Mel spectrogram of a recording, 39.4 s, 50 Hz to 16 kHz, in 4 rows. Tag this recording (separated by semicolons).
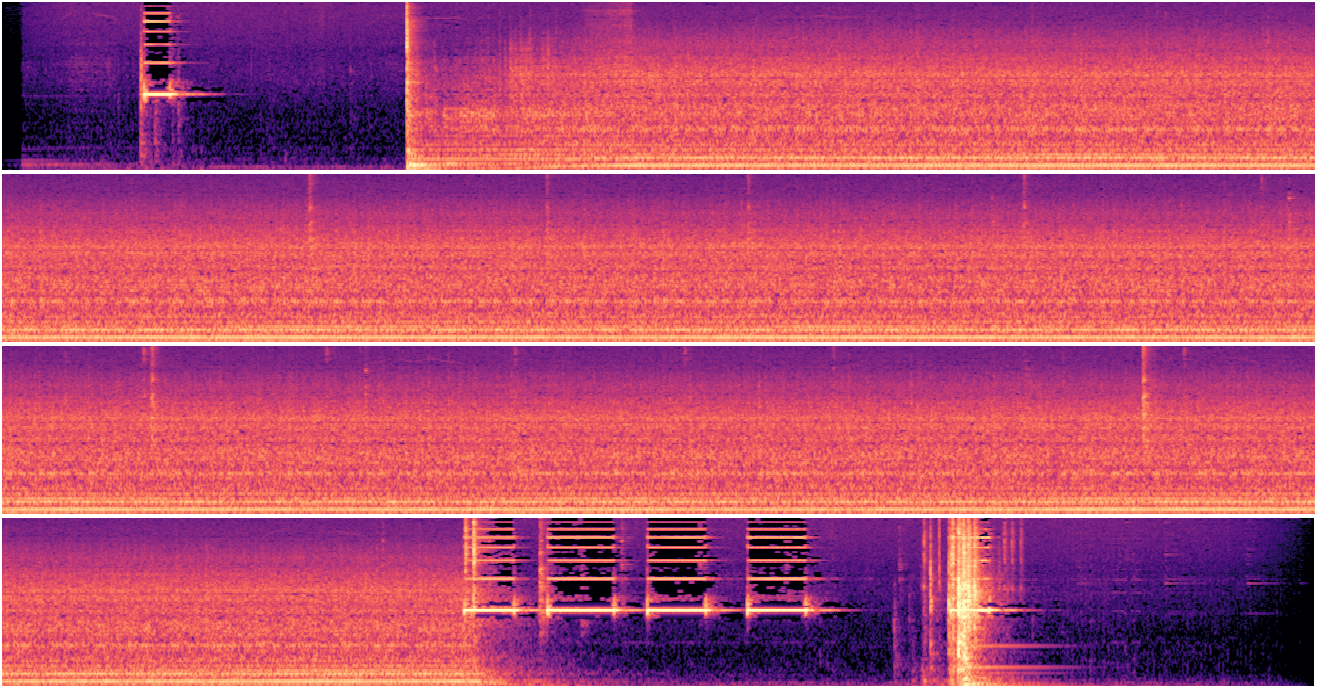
housework; Czech; microwave; Panska; CZ; ZoomH5; bustle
